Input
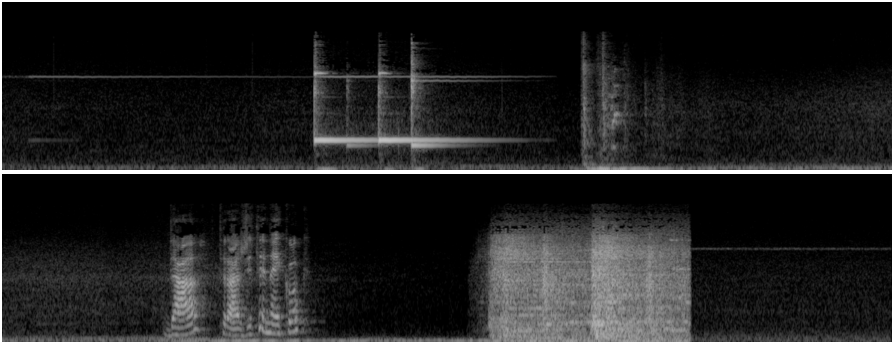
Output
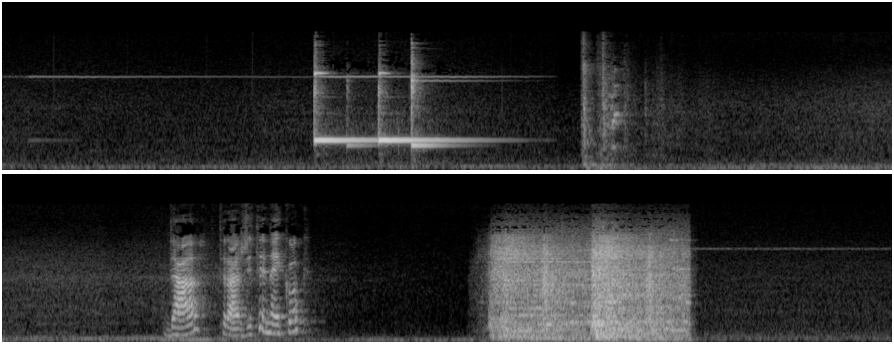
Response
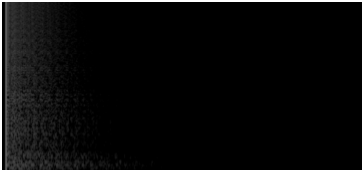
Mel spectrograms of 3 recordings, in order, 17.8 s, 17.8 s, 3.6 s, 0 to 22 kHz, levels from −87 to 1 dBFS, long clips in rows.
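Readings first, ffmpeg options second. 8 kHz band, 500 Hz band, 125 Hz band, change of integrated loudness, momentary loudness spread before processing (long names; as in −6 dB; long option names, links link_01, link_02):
+5.0 dB, +5.5 dB, +5.0 dB, +5.5 dB, 19 LU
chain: -filter_complex "[0:a]highpass=frequency=63:width=0.5412,highpass=frequency=63:width=1.3066,asplit=2[link_01][link_02];[1:a]atrim=start_sample=2205,atrim=end_sample=3528[link_03];[link_02][link_03]afir=irnorm=-1:irlink=0,volume=-2dB[link_04];[link_01][link_04]amix=inputs=2:normalize=0,volume=1.5dB"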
